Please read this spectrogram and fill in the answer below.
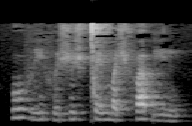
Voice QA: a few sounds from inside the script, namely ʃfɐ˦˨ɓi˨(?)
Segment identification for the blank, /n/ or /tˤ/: n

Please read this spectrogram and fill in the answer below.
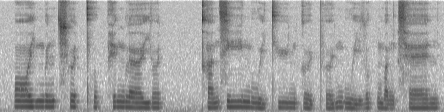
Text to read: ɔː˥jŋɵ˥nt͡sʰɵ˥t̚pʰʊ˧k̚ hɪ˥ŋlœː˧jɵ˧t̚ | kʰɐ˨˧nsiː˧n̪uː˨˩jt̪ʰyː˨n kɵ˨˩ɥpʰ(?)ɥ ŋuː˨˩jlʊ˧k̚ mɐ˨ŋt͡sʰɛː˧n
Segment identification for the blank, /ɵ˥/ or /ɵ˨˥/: ɵ˨˥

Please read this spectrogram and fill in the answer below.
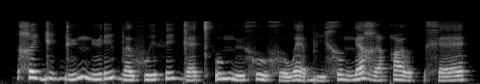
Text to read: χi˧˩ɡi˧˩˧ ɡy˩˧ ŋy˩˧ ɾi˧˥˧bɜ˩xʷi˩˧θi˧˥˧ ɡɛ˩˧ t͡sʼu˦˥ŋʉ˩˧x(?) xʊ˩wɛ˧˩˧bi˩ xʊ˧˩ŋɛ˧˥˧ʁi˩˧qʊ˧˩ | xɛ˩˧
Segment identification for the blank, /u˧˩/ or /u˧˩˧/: u˧˩˧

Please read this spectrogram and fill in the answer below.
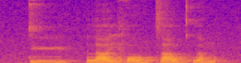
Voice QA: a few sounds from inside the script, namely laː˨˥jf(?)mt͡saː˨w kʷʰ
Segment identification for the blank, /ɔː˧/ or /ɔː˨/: ɔː˧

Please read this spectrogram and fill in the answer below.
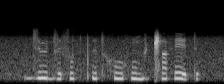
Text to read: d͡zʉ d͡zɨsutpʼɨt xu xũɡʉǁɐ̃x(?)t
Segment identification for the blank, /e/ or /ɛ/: e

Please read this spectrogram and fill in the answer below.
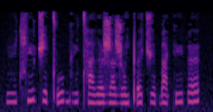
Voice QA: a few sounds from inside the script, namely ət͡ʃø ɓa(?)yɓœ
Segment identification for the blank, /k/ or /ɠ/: k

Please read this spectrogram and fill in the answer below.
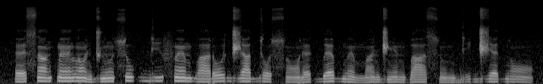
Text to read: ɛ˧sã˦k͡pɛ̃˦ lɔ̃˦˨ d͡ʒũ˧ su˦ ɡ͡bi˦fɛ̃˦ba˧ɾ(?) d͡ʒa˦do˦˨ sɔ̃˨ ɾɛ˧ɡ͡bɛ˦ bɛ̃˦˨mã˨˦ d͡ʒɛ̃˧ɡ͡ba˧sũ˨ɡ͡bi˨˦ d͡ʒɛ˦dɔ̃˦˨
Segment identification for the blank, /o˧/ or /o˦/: o˦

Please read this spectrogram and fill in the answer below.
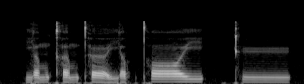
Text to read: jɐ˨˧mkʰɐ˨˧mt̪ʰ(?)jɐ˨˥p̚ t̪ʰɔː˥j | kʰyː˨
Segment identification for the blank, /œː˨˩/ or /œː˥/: œː˨˩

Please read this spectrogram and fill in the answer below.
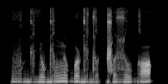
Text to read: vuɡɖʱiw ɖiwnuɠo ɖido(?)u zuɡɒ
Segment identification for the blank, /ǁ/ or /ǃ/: ǁ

